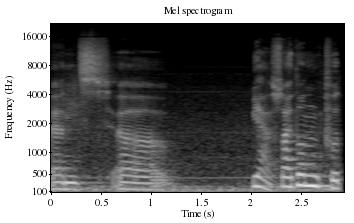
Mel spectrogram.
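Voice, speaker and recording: Someone with a Korean accent speaks over noticeable background noise. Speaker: jazz singer, master's student. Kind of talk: Q&A after research presentation. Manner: halting, many fillers.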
